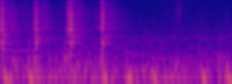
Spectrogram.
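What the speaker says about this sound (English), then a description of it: "We want to chop it neat." A knife chops fresh parsley on a chopping board for a fish pie, several quick sharp close taps in an uneven rhythm that grow fainter toward the end, with no talk.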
